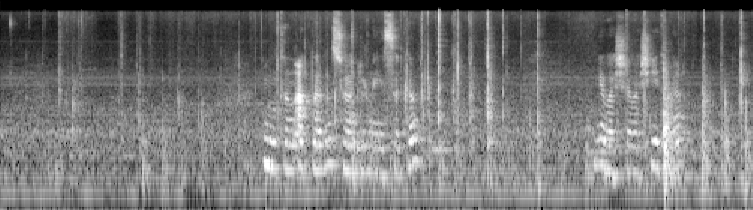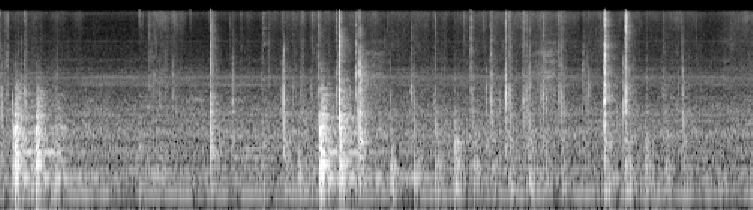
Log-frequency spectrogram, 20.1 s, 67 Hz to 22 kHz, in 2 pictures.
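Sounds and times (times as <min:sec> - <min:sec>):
soft wet squishing: 0:00.0 - 0:10.2.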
